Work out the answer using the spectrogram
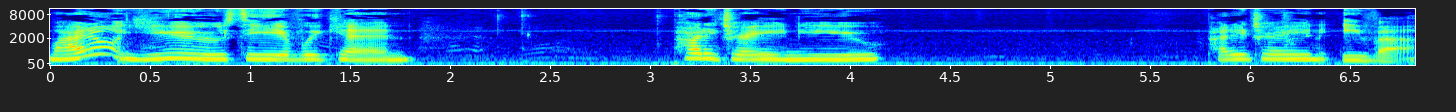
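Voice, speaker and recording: Noticeable background noise sits behind a high-pitched woman. She speaks at a very slow pace with long, frequent pauses. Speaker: gaming video creator. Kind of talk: let's play commentary. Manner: animated.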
